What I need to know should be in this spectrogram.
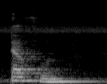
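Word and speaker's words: tough: का हो गया टी अब ओ यजी एच को क्या पढ़ेंगे फ क्या हो जाएगा टफ अब देखिए इ का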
